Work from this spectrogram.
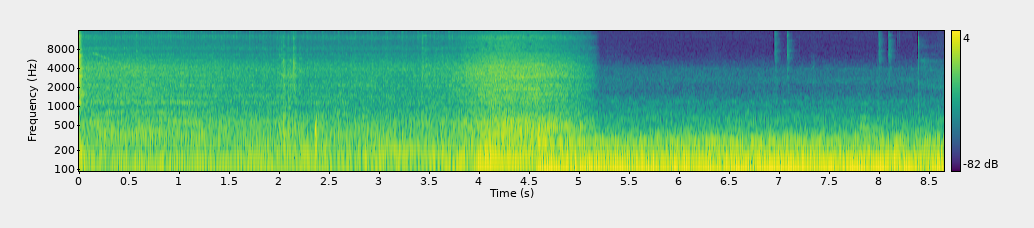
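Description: A BMW car engine in the game Scarlet Hollow, a steady low rumble that swells into a louder, deeper revving roar partway through and holds, with no talking.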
